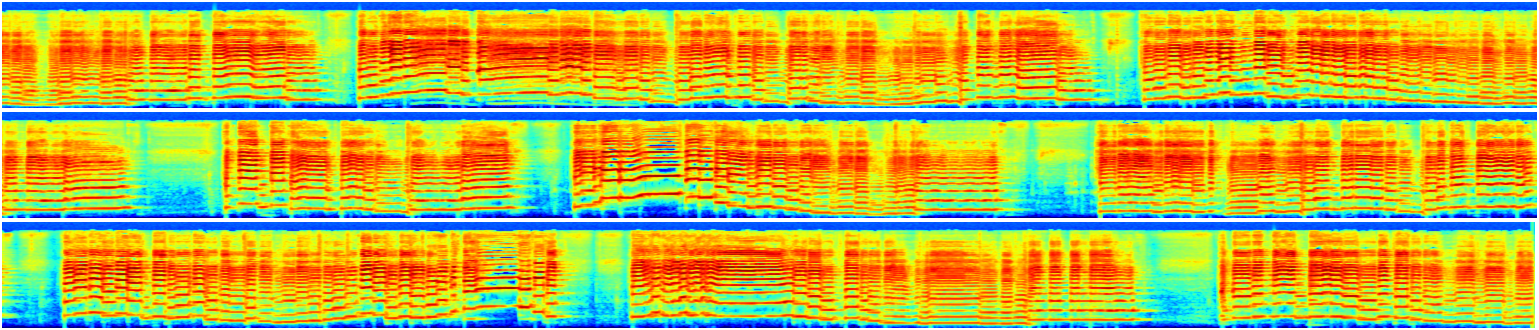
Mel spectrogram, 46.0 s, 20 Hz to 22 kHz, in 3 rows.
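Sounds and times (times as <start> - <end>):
alto saxophone solo: 0.0 - 46.0.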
